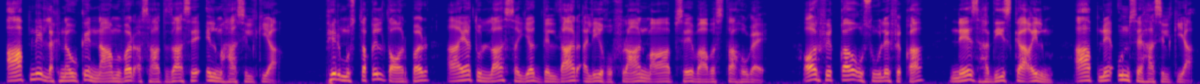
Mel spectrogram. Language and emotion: Urdu, neutral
